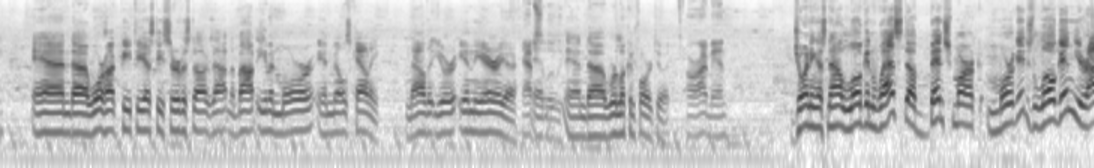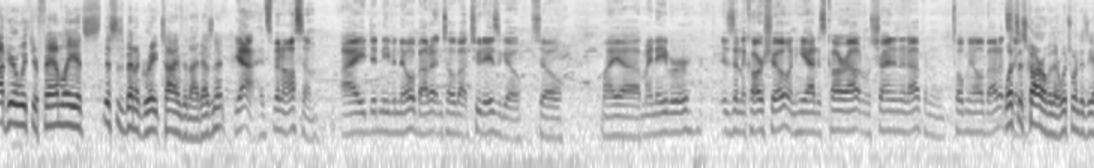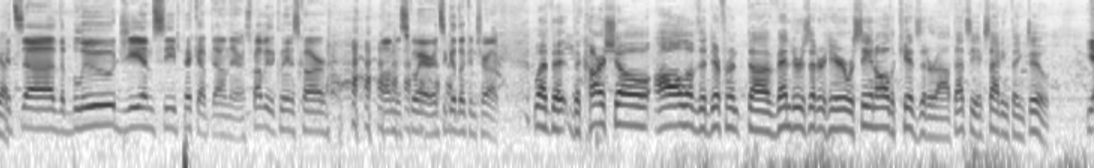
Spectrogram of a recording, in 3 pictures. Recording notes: This episode was recorded on site at the Cultivate Community Event in Glenwood Iowa on August 10, 2022!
